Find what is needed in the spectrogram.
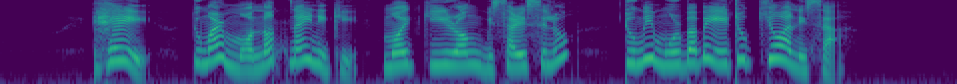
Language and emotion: Assamese, angry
